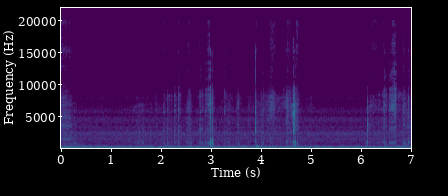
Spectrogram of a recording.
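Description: Scissors cutting paper while making an altered envelope, with a few quiet snips and soft rustles close by and no talking.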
